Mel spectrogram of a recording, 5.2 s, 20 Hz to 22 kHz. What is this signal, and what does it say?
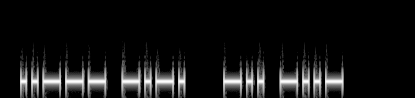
Morse code, heard as a keyed tone, about 17 wpm, 700 Hz. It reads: 2C DX
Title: Field Day Exchanges Encore - 17wpm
